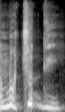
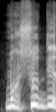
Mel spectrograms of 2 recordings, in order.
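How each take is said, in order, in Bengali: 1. মধ্যের ব্যঞ্জনটি একটি আসপিরেটেড chh ধ্বনি। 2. মধ্যের ব্যঞ্জনটি সাধারণ s ধ্বনি। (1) "ছ" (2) "মুকসুদ্দি না"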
